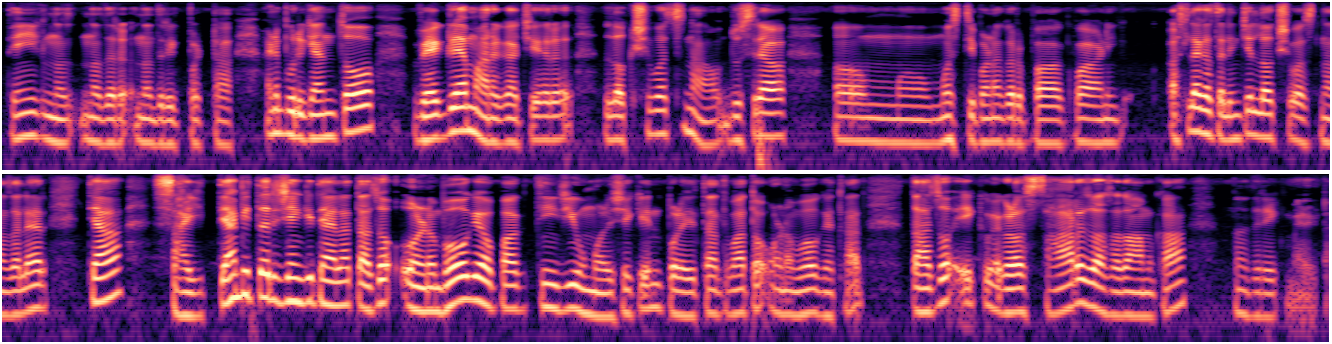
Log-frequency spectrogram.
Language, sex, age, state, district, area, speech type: Goan Konkani, male, 30-45, Goa, Canacona, rural, spontaneous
